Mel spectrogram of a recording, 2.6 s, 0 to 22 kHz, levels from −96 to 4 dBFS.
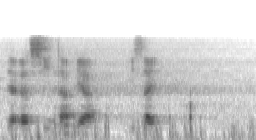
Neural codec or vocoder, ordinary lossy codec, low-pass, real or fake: none; none; 7.2 kHz; real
